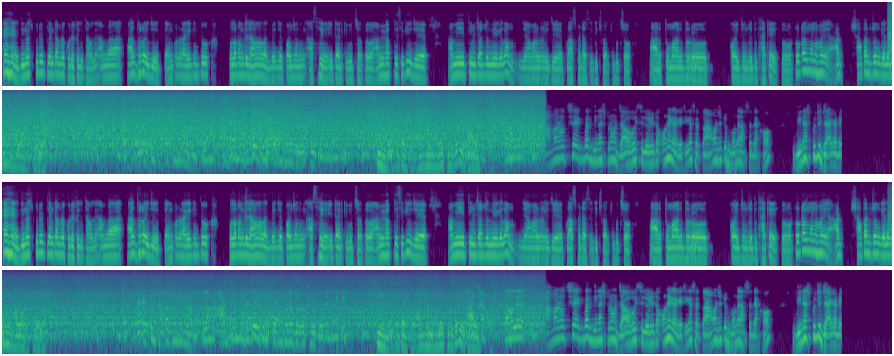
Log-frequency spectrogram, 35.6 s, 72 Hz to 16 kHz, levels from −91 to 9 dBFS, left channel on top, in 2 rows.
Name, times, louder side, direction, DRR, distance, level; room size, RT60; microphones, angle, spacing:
voice 1, 0.0-4.3 4.6-8.5 8.9-12.6 13.0-14.1 14.6-18.7 25.3-27.6 32.3-32.4, right 3 dB, 45° right, 1.2 m, -27 dB
sound 1, 17.7-28.7, left 6 dB, 50° left, 0.9 m, -24 dB
voice 2, 20.5-24.7 27.1-27.5 27.9-28.3 28.7-33.2 33.6-34.6, right 4 dB, 75° right, 1.2 m, -29 dB
head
